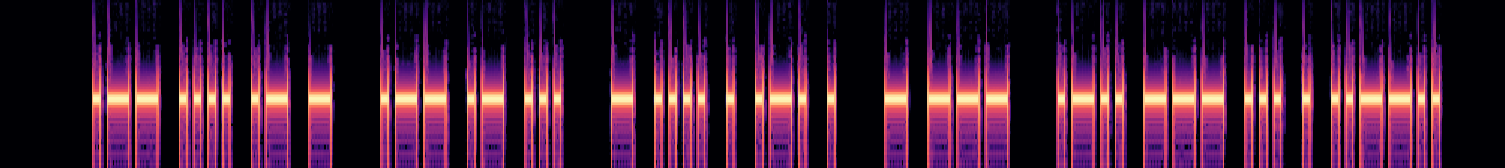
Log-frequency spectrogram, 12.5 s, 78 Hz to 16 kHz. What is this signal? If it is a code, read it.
Morse code, heard as a keyed tone, about 20 wpm, 700 Hz. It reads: WHAT WAS THERE TO LOSE?
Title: Sentences from Top 1100 Words 20wpm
